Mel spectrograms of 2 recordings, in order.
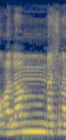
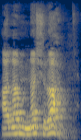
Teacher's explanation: अलम में मीम साकिन है, आगे मीम और बा के अलावा हरफ नून आ गया है तो ये बगैर गुन्ने के इजहार शफवी होगा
